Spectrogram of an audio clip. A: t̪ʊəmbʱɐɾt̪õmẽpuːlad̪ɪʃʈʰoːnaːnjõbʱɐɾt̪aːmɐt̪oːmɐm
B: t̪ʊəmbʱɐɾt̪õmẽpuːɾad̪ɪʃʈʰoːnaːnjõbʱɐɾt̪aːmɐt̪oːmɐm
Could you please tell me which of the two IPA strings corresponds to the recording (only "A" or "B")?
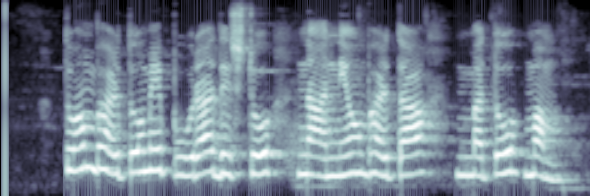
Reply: B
